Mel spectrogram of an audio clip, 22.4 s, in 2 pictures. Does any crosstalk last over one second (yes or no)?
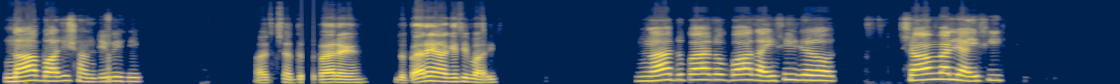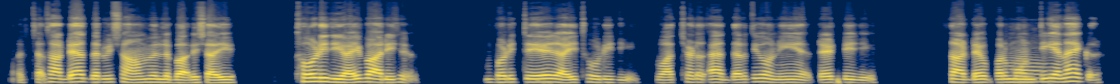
no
